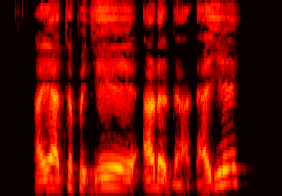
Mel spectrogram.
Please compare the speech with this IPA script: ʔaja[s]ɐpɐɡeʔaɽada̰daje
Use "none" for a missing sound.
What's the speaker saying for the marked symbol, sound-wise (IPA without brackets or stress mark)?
t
